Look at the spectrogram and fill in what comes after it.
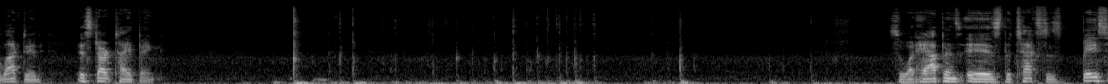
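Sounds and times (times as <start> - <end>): keyboard typing: 2.7 - 7.0, 7.6 - 8.3.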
